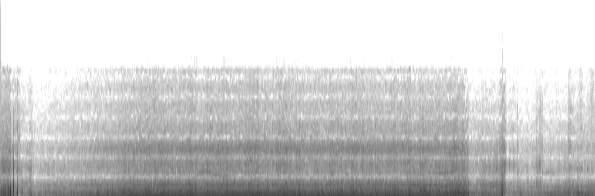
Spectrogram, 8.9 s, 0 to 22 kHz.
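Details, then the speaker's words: 2005 Kenmore 70 Series direct-drive washer on slow spin: steady low droning hum with a rough whir, cutting off abruptly; water pump suspected noisy, believed dirty inside. "este problema puede ser la bomba del agua que está Ardiendo el ruido creo que está sucia por dentro"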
